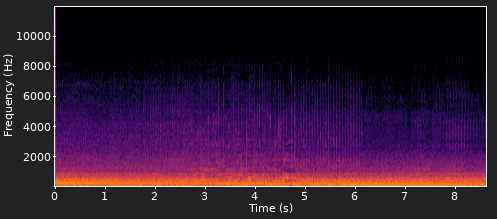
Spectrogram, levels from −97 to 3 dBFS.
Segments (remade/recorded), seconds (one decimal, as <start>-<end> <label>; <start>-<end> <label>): 0.0-2.7 recorded; 2.7-4.8 remade; 4.8-8.6 recorded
